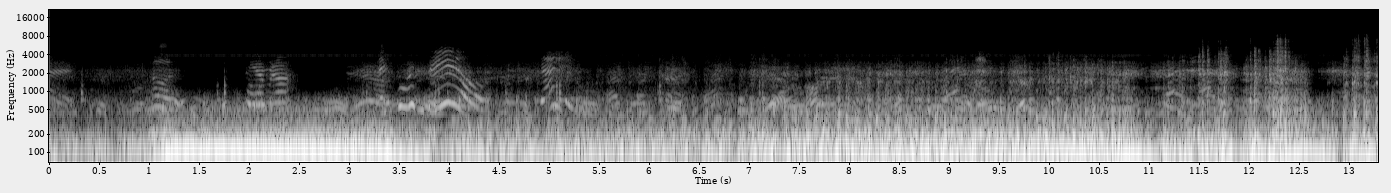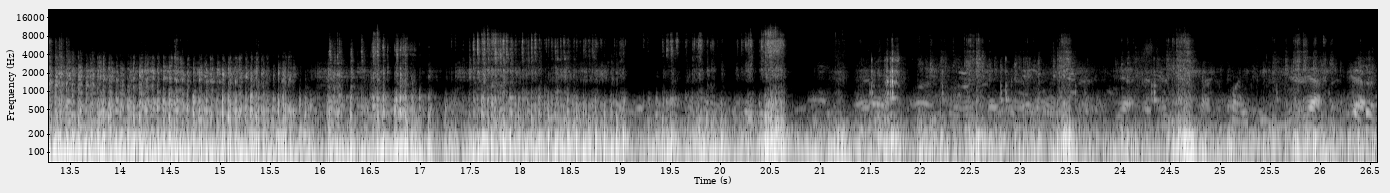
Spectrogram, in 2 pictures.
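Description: Car engines running with a loud, deep, steady rumble, one engine loudest and most even for the first few seconds.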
